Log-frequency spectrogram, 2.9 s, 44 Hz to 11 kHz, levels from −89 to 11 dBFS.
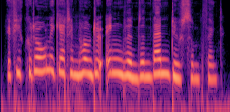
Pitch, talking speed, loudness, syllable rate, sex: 275 Hz, 270 wpm, -17 LUFS, 6.6 syllables/s, female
